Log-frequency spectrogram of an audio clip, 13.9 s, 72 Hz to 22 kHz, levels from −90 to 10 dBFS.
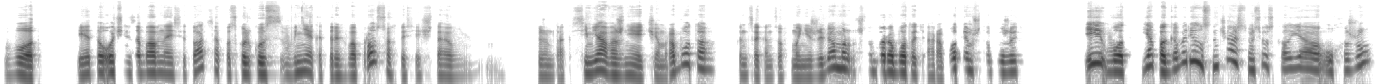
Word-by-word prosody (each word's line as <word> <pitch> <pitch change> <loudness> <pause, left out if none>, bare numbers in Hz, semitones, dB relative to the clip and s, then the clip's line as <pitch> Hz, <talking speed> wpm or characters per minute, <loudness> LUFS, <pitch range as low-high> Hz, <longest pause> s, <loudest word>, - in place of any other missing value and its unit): Вот, 140 -3 +4 0.4
и 140 - -3
это 155 +2 +2
очень 165 -1 +1
забавная 165 -1 +2
ситуация, 180 +5 -5
поскольку 155 -2 0
с 150 0 -12
в 140 +3 -14
некоторых 140 -5 -5
вопросах, 155 - -1
то - - -13
есть, 135 - -14
я - - -15
считаю, 130 -1 -10 0.8
скажем 135 -1 -11
так, - - -16
семья 175 +4 +2
важнее, 140 -4 -2
чем 125 0 -11
работа, 205 - -1 0.2
в - - -60
конце 135 -1 -7
концов, 120 0 -15
мы 125 -1 -5
не 125 0 -7
живем, 215 - +1
р 210 - +1
чтобы 175 -1 0
работать, 165 -3 +5
а 130 - -14
работаем, 200 +4 -3
чтобы 170 -1 -8
жить. 170 +1 -3 0.6
И 305 0 +7
вот 175 - +6
я 250 +6 +2
поговорил 275 - +5
с - - -15
начальством, 255 - -1
всё, 260 +6 -8
сказал: 205 -2 -7
"Я 215 -2 +1
ухожу", 195 - -4
165 Hz, 190 wpm, -26 LUFS, 140-205 Hz, 0.8 s, И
